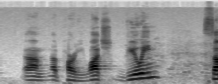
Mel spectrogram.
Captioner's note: laugh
